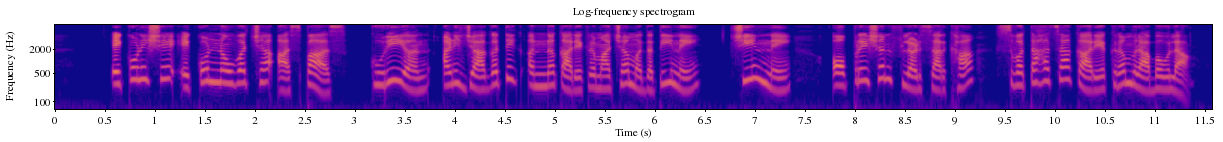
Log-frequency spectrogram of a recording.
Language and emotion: Marathi, neutral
